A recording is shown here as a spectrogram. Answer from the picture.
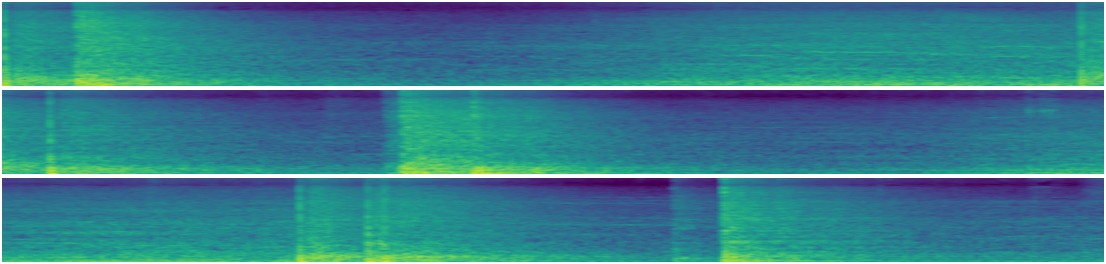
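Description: Aerial firework shells bursting overhead: a series of sharp bangs, some in quick pairs, each trailing off in a rolling rumble.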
